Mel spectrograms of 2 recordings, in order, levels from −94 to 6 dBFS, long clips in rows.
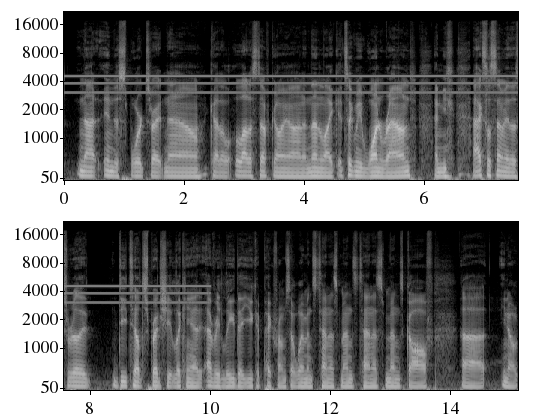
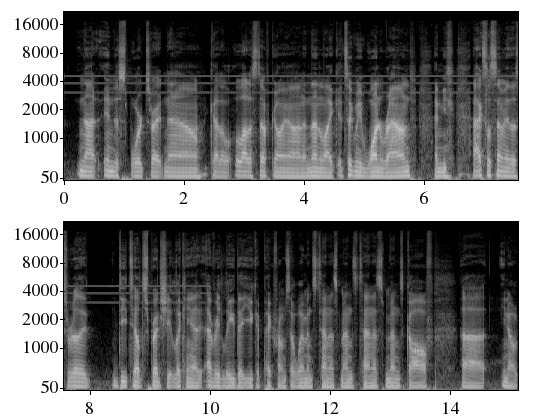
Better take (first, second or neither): second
